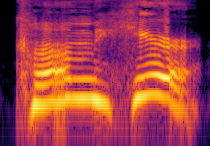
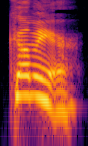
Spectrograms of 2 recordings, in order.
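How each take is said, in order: First: Stretched-out, higher-pitched summons; slow, insistent call; coaxing order. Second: Quick, higher-pitched call; short casual order; brisk summons. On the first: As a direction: draw both words out insistently. Otto summons her more insistently. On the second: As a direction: call her over briskly. Otto summons the woman. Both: A narrator's reading.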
